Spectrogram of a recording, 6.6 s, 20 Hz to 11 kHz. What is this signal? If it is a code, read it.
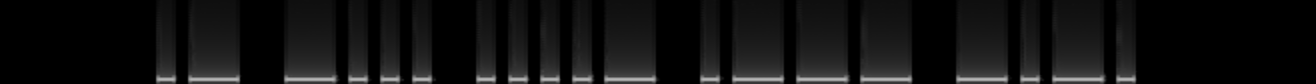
Morse code, heard as a keyed tone, about 15 wpm, 700 Hz. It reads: AB4JC
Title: USA Call Signs - 2x Character Spacing - 15wpm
